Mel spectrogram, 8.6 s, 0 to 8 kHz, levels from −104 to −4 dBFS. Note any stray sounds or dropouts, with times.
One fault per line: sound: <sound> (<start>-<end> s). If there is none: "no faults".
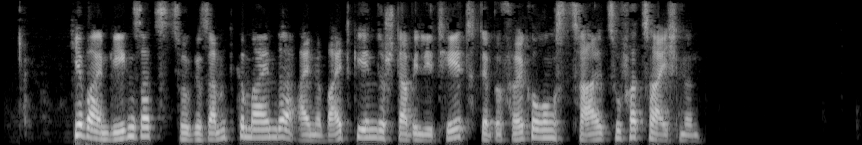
no faults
